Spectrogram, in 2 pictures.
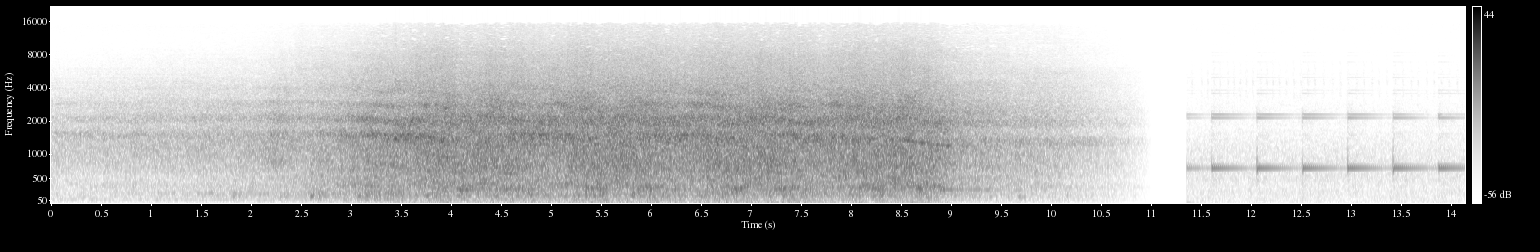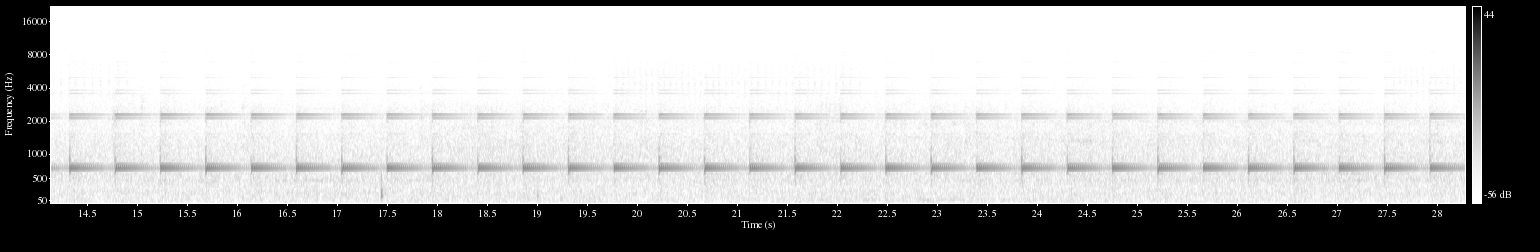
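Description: A train passes close by: the noise builds over the first few seconds, holds loud, then fades away by about ten seconds in. After a short break, a Japanese level-crossing warning bell rings steadily, about two dings a second.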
